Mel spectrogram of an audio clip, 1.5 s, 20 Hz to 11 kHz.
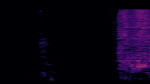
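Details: Mechanical ventilator of an adult man born in the mid-1980s, heard while he speaks: a quiet pause with faint clicks, then a sudden loud rush of airy hiss as the ventilator delivers a breath.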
